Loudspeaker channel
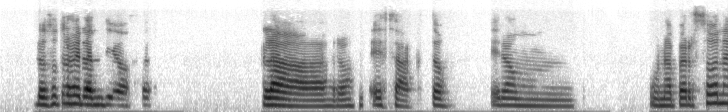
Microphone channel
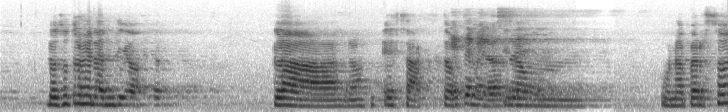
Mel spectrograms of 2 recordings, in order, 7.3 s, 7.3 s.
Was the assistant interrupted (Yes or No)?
Yes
